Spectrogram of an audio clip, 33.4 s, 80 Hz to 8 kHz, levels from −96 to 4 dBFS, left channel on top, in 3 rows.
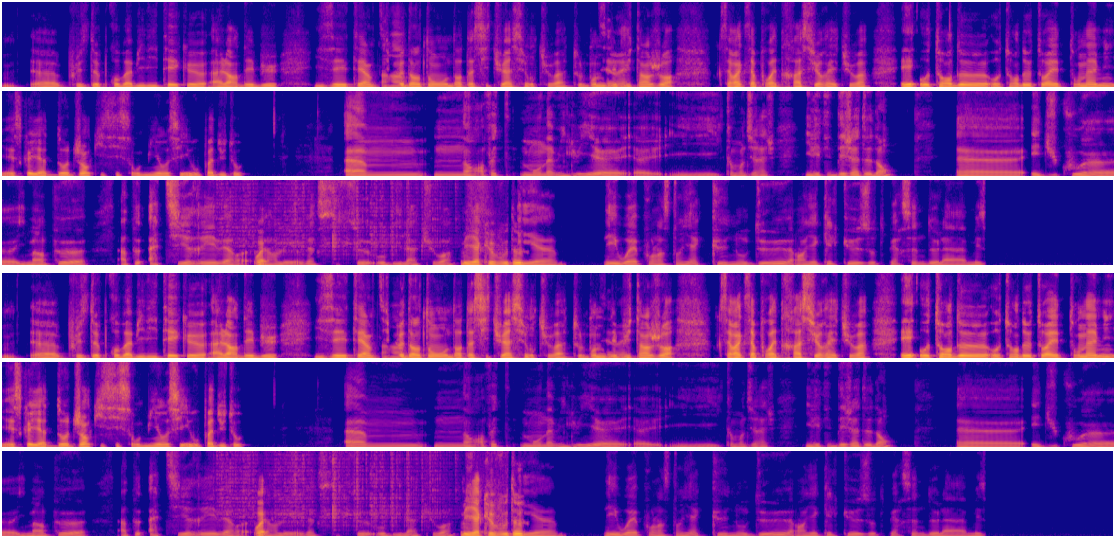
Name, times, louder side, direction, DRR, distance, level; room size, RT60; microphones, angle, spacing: voice 1, 0.0-13.5 24.8-24.9 26.8-27.5, right 2 dB, 70° right, 1.5 m, -27 dB
voice 2, 6.0-6.3 14.5-20.0 20.7-23.1 23.4-27.1 27.4-27.8 28.3-32.1, left 3 dB, 55° left, 1.0 m, -38 dB
sound 1, 24.3-27.2, right 1 dB, 5° right, 7.9 m, -50 dB
open air
head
